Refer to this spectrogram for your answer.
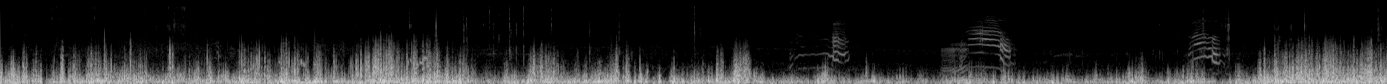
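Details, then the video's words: A kitten outdoors on a windy day gives three short, high, bending meows in the second half, each under a second long, over a constant heavy roar of wind gusts. "My Kitten in a windy day"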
